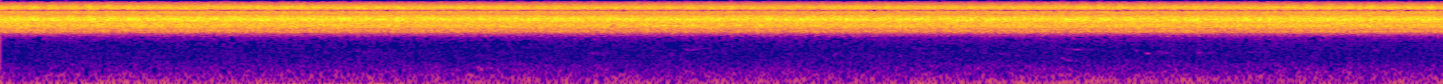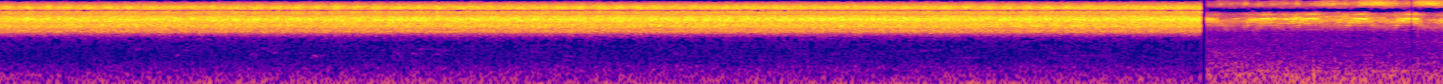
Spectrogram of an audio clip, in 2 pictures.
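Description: Large brown cicadas (aburazemi) calling in chorus: a loud, steady, sizzling buzz with no pulse. Near the end it cuts abruptly to a quieter cicada recording.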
